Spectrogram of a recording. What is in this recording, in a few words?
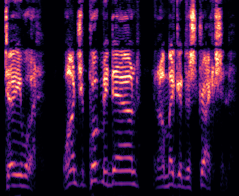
babble; portal2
